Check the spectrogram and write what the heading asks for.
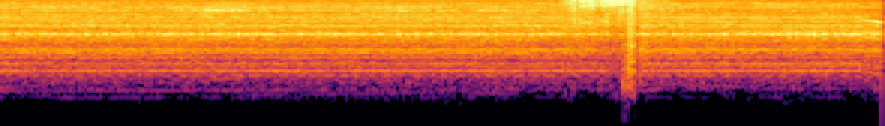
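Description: Milling machine spindle running with a small end mill cutting across the face of a casting: a steady whine of several tones over a cutting hiss, with a short sharp noise about three seconds in.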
